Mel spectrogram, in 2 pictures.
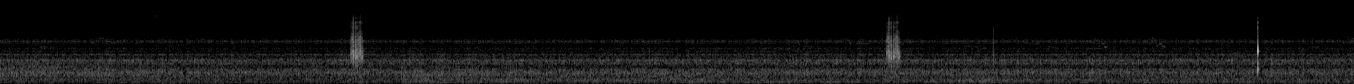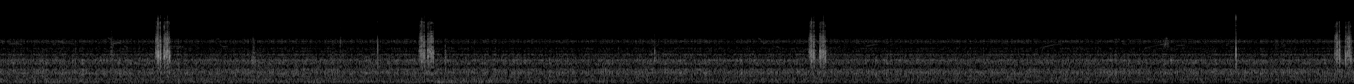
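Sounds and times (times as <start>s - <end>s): faint outdoor background: 0.0s - 27.0s.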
